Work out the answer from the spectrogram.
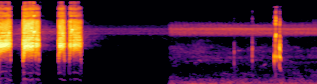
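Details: Wild black francolin (teetar), Pakistan, calling a short grating phrase of four harsh rasping notes, followed by quiet with low rustling and a faint high hum.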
